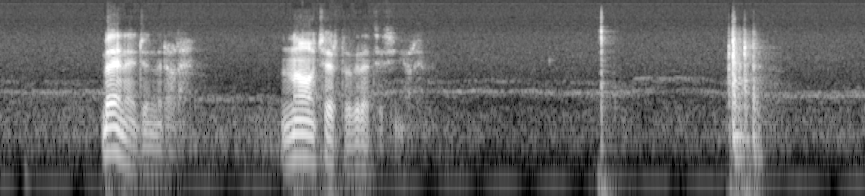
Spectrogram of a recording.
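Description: A middle-aged man speaks calmly into a phone.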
